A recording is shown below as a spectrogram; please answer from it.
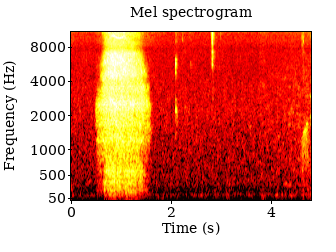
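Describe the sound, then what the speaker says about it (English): One deep, slow breath drawn in close and clearly during seated meditation, lasting about a second, followed by a couple of faint clicks and near silence. "Breathe it in"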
